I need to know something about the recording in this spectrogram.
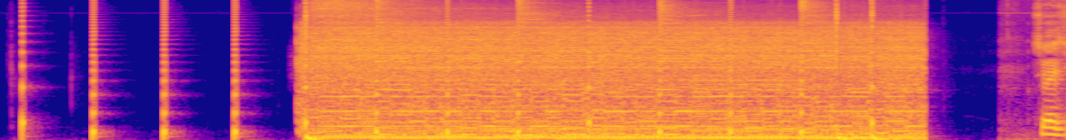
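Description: Four click-track clicks about half a second apart, then a recorded rock song with drums and guitar plays back for about four and a half seconds and cuts off suddenly.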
